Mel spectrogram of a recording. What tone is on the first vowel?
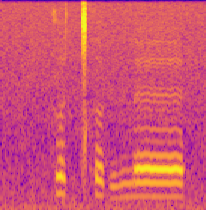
high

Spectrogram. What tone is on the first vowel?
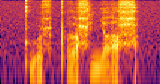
rising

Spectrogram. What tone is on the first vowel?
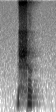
low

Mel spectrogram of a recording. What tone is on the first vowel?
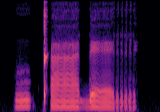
high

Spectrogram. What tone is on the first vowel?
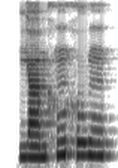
low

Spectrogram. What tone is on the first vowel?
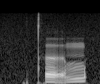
rising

